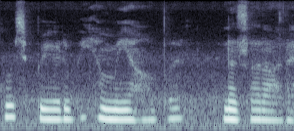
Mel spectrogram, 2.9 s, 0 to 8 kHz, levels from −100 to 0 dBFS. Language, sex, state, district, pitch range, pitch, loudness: Hindi, female, Chhattisgarh, Raipur, 175-195 Hz, 180 Hz, -16 LUFS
